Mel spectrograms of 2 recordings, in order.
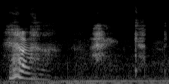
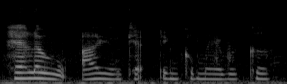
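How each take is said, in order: First: It is whispered. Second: It is said in a normal voice.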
